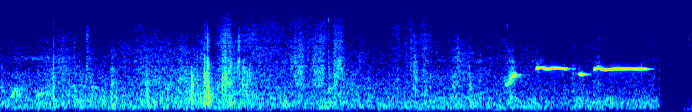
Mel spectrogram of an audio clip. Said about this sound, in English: pretty much the, the whistling is the only thing you don't have to bleep in this.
